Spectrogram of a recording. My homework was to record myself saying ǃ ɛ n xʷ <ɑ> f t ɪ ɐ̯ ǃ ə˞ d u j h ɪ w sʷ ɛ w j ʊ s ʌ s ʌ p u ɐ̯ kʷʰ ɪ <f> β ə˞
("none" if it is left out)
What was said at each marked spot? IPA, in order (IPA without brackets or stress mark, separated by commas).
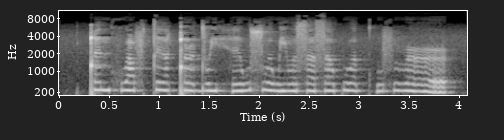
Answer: ɑ, f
